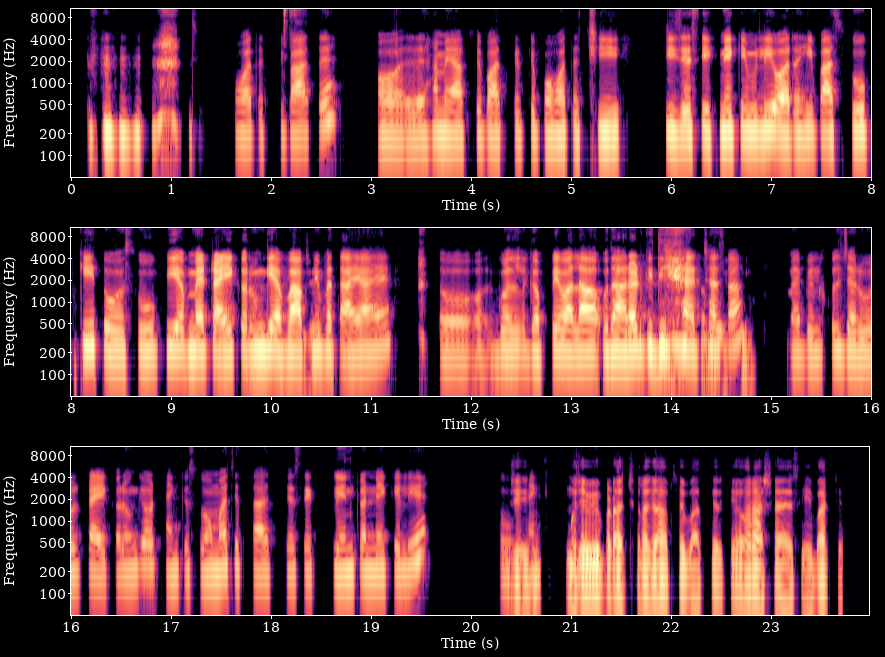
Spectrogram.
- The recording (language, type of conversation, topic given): Hindi, podcast, आपकी सबसे यादगार स्वाद की खोज कौन सी रही?
- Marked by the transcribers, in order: chuckle; other background noise; in English: "ट्राय"; laughing while speaking: "दिया है"; in English: "ट्राय"; in English: "थैंक यू सो मच"; in English: "एक्सप्लेन"; in English: "थैंक यू"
